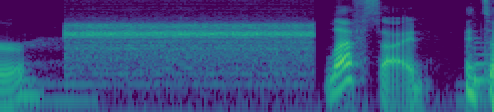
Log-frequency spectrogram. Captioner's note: buzzer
